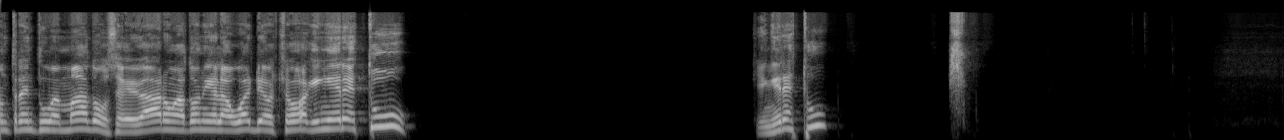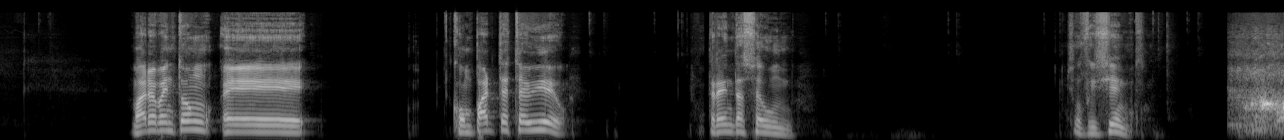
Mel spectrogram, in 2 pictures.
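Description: A man speaks with animation into a close microphone, in short bursts with pauses.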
